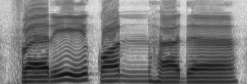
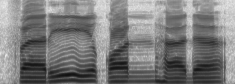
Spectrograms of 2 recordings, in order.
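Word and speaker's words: فَرِيقًا هَدَى: Pada kata fariqon hada, di sini ada fathatain atau tanwin bertemu dengan ha, maka suara konnya harus jelas, tidak boleh ditahan dengan gunnah.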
